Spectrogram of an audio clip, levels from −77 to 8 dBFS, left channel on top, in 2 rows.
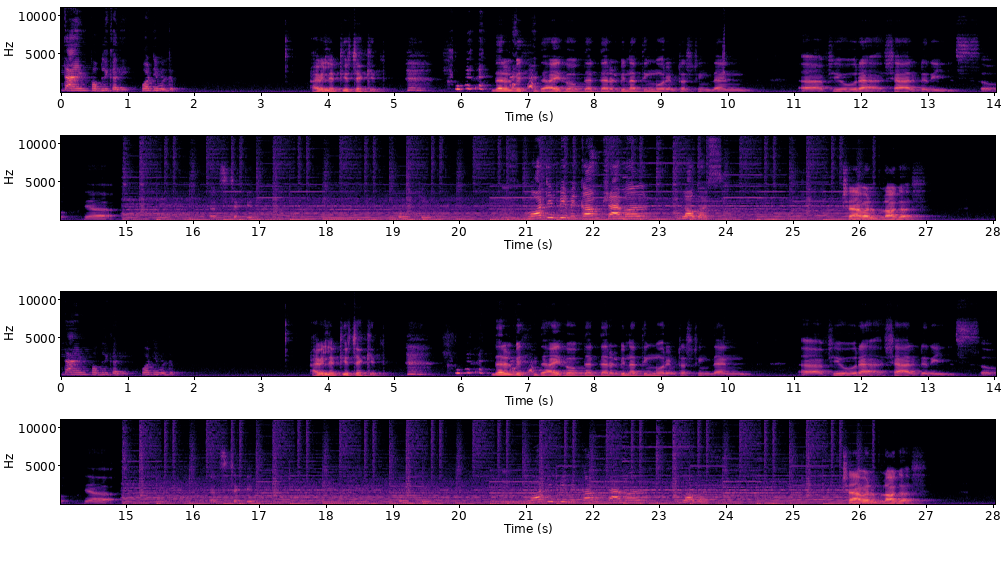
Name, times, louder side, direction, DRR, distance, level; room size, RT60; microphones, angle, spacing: voice 1, 0.0-1.8 5.9-6.4 7.0-7.1 19.1-19.7 21.0-23.0 23.3-23.9, left 7 dB, 75° left, 0.5 m, -23 dB
voice 2, 3.7-4.9 5.2-5.9 6.5-10.3 11.1-14.1 14.4-14.9 16.2-17.0 20.6-21.0 25.7-27.0, left 1 dB, 5° right, 0.7 m, -25 dB
sound 1, 14.9-26.2, equal, 45° right, 2.8 m, -33 dB
28.5 x 16.5 x 3.0 m
head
